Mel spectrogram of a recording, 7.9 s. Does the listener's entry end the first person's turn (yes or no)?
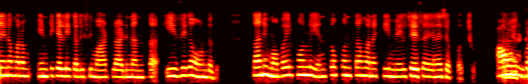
yes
